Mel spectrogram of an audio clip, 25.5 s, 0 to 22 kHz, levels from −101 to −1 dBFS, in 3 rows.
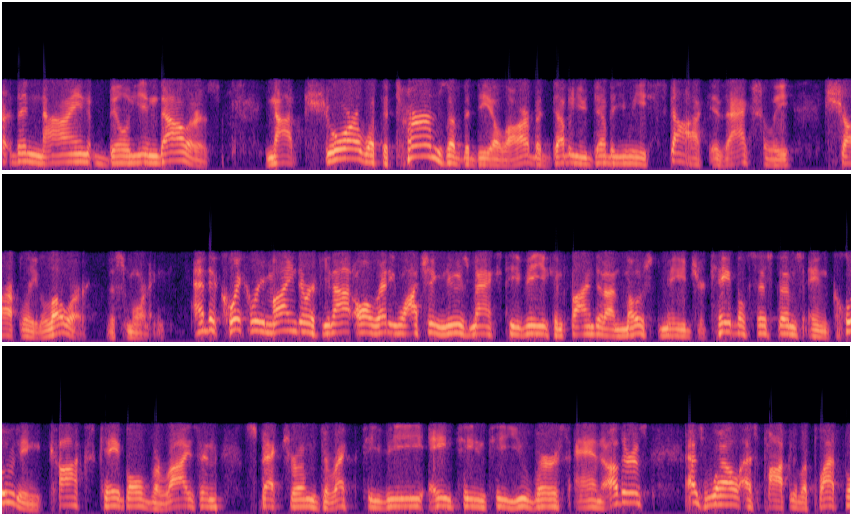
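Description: A speech recording shows tandem speech coding for its whole length. The sound has passed through three speech codecs in succession: G.723.1 at 6.3 kbit/s, then AMR-NB at 7.4 kbit/s, then CVSD at 64 kbit/s, joined by G.711 links. Each coder re-encodes the previous one's damage, so the voice is rough, muffled and warbly. On a spectrogram, energy stops at 3.8 kHz, and the harmonics look smeared and patchy. At 18.19 s there is an underrun with held sample lasting 30 ms, until 18.22 s. The output ran dry and the converter froze on its last value. The waveform shows a flat, horizontal segment, and the spectrogram shows a brief blank band. The sound drops out almost silently, but about 30 ms of audio was skipped before playback resumes at 18.22 s.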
